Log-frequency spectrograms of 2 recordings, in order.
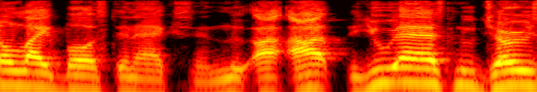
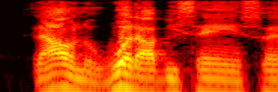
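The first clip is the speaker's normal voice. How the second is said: ordinary talk, nothing marked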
